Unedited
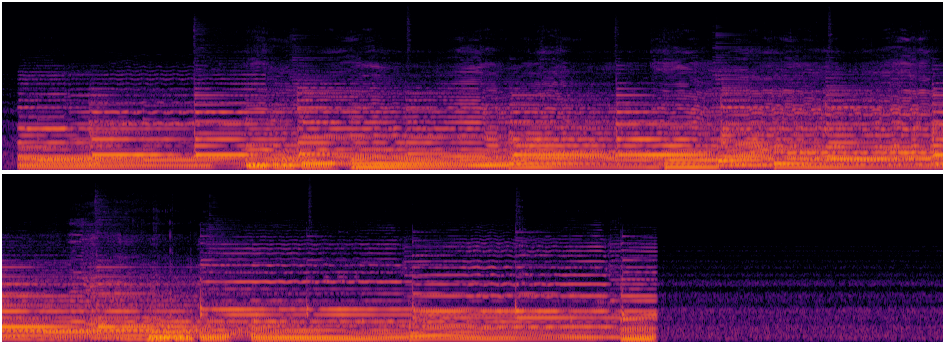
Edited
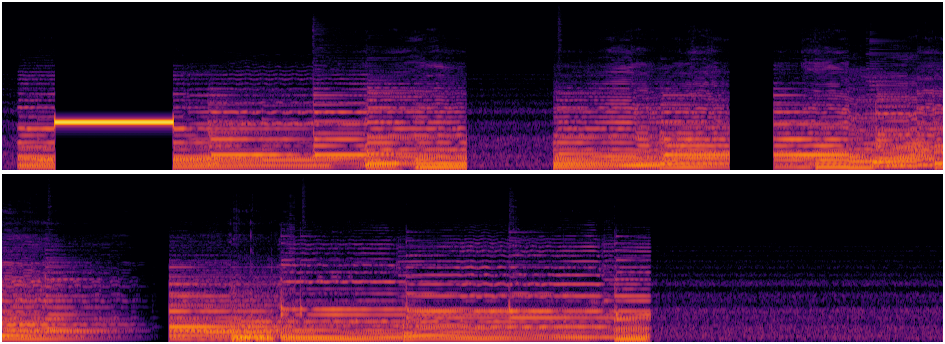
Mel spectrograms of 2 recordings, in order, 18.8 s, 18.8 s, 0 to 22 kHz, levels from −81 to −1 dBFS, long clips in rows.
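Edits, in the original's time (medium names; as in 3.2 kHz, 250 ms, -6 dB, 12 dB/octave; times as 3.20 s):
0.52 s: add tone 1.16 kHz -8.5 dBFS 1.19 s
2.46–3.01 s: delete
4.00 s: insert room tone 0.87 s
5.76–6.20 s: mute
6.95–7.54 s: speed 86%
8.09–9.47 s: fade out quadratic
10.09–10.89 s: delete
11.53–12.40 s: delete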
